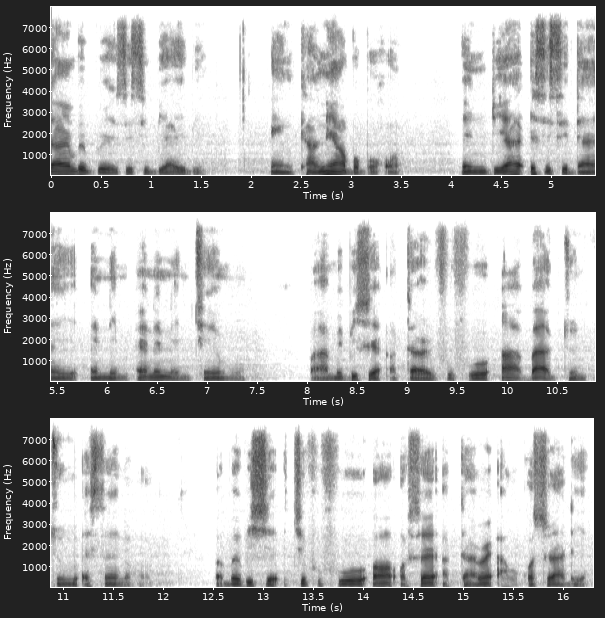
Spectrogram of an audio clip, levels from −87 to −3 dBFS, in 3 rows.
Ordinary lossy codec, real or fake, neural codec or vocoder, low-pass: Opus, 64 kbps; real; none; 7.2 kHz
